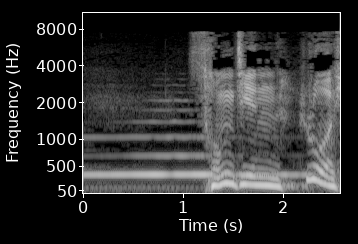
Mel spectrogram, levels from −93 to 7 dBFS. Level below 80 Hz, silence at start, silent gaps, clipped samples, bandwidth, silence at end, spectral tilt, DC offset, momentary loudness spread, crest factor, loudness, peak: -52 dBFS; 0 s; none; under 0.1%; 8 kHz; 0 s; -5.5 dB/octave; under 0.1%; 11 LU; 18 dB; -20 LUFS; -2 dBFS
